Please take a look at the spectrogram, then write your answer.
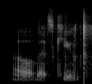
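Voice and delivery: ordinary talk

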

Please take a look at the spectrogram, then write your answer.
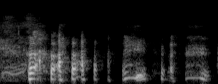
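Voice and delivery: loud, high laugh; real amused laugh; burst of laughter. Real, not acted. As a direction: crack up at the joke. Joke about fewer syllables.

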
